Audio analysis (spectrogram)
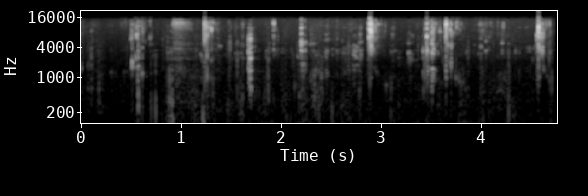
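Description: Close, crisp crunching and chewing of Maynards candy snacks, with irregular bites and mouth sounds in a steady chomping rhythm.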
